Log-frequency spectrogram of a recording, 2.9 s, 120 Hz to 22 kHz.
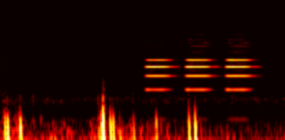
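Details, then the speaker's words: Ventilator prototype with ventilation turned off, triggering alarms during alarm volume testing, measured at about 70 decibels: repeating multi-tone electronic alarm beeps, loud, over low thumping handling noise. "right now we have ventilation turned off so this is triggered all kinds of alarms in the interface here"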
